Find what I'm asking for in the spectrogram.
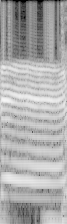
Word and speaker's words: Dourdan: Okay and uh, and of course Gary uh, Dor uh, I can't say his name Gary Dourdan Dourdan, Dourdan.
